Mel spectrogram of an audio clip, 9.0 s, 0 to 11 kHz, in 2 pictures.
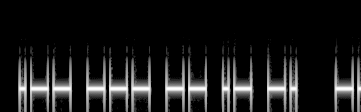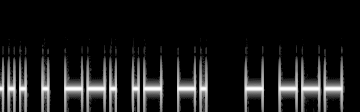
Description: Morse code, heard as a keyed tone, about 17 wpm, 700 Hz. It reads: WOMAN BEGAN TO
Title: Sentences from Top 1100 Words 17wpm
